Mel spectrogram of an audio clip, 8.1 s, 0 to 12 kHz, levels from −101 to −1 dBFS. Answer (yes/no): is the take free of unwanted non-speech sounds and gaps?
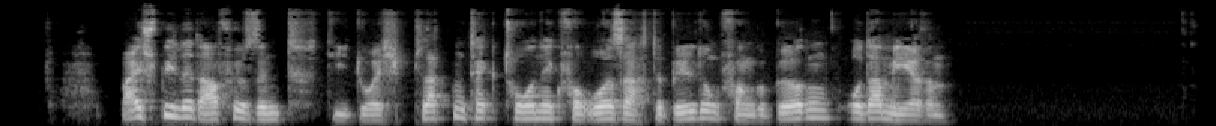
yes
